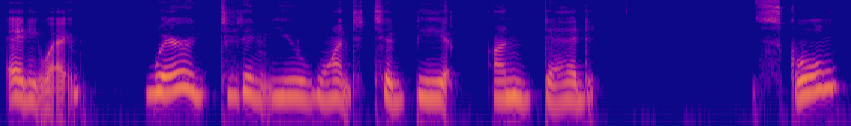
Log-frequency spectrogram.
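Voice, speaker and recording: A woman voicing a tired, gruff male mentor with a curt, weary manner in a fan fiction reading. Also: mid-range voice, lively intonation, very slow, mellow, voice pushed down. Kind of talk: fan fiction character acting.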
